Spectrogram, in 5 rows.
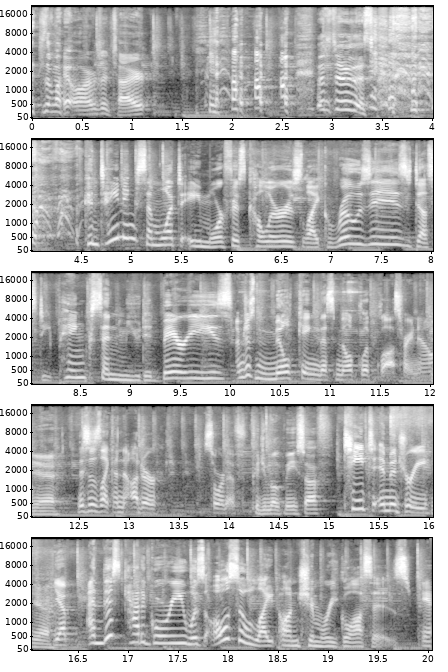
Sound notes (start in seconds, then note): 3.9 both laugh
